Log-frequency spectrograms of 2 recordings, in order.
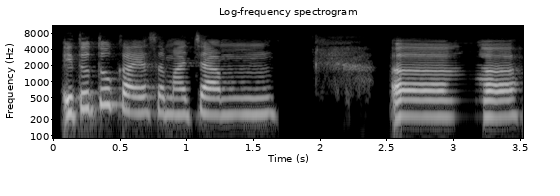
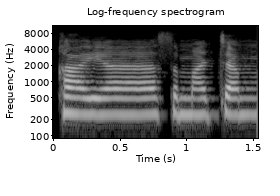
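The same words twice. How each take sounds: First: Drawn-out hesitant filler; filler hesitation demo. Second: Stretched, slow hesitant filler; filler hesitation demo. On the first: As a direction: stall on the filler deliberately. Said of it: "kayak aku tadi tuh". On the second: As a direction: drag the filler out on purpose. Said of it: "filler words". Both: Shown as a demonstration. Speaker showing the audience what filler words sound like.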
